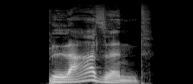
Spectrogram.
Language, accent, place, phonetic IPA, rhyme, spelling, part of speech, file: German, Germany, Berlin, [ˈblaːzn̩t], -aːzn̩t, blasend, verb, De-blasend.ogg
- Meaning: present participle of blasen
